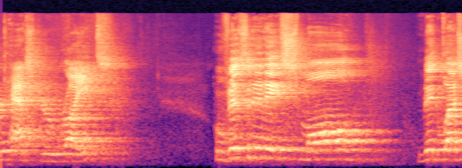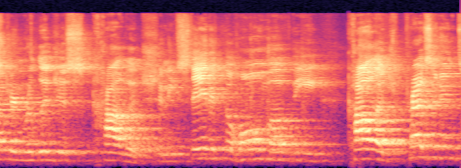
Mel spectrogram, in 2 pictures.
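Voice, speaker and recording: A male pastor preaching a sermon in a church, telling a story in a measured, dramatic way. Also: high voice, bright, forceful tone. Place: church sanctuary. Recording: echoey church hall reverb.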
